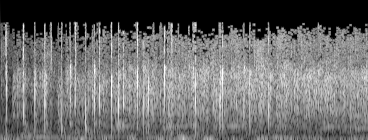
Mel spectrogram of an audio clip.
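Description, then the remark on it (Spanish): A group claps steadily for a few seconds, a dense patter of hand claps that starts with sharper individual hits and settles into a continuous round of applause. “Muy bien, pues aplauso para”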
